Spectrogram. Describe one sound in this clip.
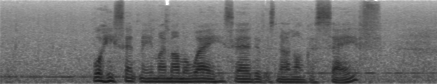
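A young woman speaks with feeling, her voice rising.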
